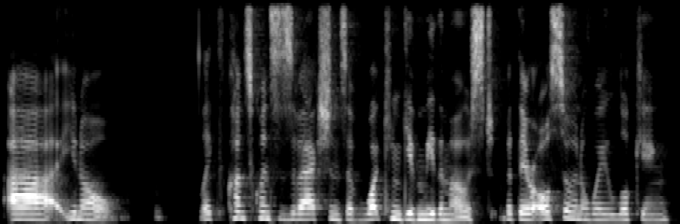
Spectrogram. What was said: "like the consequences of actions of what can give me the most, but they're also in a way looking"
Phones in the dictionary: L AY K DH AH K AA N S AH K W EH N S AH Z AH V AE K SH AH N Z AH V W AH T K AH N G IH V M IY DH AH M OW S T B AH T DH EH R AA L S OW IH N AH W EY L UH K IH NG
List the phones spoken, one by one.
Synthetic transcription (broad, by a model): L AY K DH AH K AA N S AH K W EH N S AH Z AH V AE K SH AH N Z AH V W AH T K N G IH V M IY DH AH M OW S T B AH T DH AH R AA L S OW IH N AH W EY L UH K IH NG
